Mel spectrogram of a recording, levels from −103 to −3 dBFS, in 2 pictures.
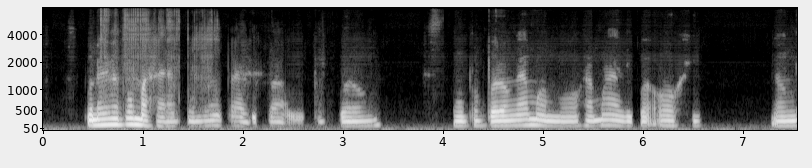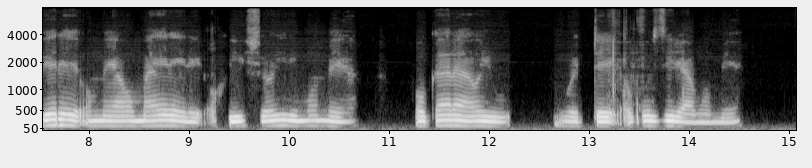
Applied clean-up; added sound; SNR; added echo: neural diffusion model UNIVERSE++.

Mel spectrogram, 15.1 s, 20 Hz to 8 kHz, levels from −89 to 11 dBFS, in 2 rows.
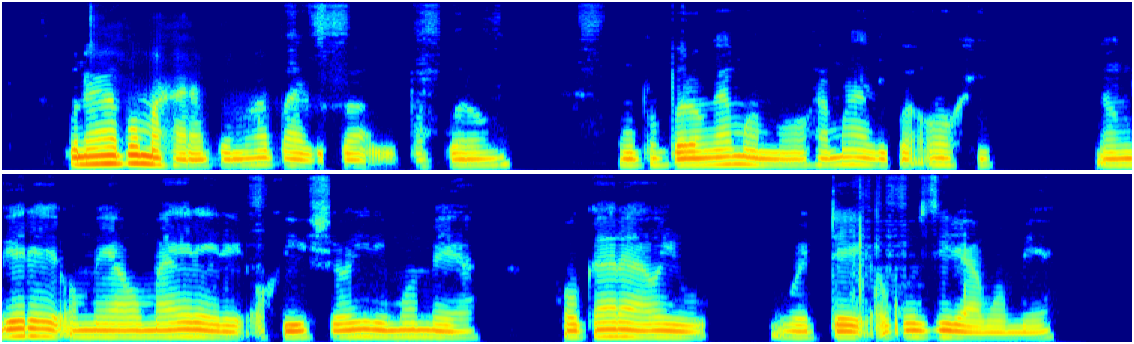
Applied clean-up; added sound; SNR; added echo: neural mask model Resemble Enhance denoiser.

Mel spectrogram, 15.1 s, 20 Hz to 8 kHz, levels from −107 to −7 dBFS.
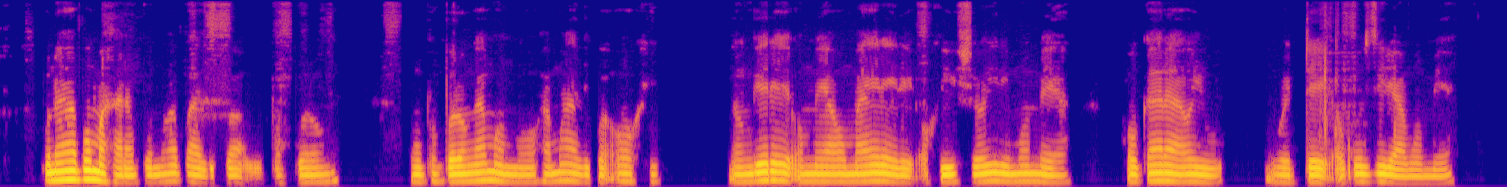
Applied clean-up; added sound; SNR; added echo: none; none; none; none.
